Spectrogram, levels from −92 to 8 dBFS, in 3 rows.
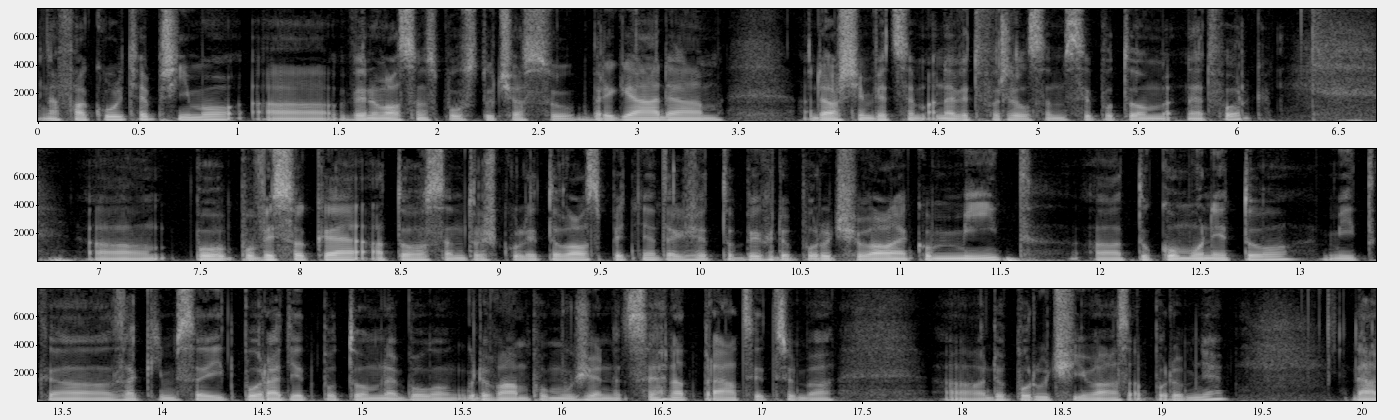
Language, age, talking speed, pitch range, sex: Czech, 20-39, 175 wpm, 95-105 Hz, male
